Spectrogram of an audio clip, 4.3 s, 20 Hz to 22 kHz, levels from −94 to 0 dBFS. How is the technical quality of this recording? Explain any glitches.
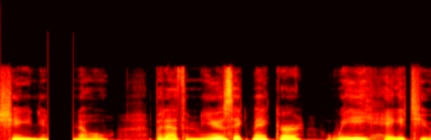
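One glitch stands out: a rebuffering stall from 0.47 to 0.73 s in the speech. The player used up its downloaded audio and had to wait for more data before it could continue. That wait appears as a sudden cut to silence lasting about a quarter of a second, adding 255 ms to the running time. Playback then resumes exactly where it stopped, so nothing is skipped, but the pause interrupts the flow.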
